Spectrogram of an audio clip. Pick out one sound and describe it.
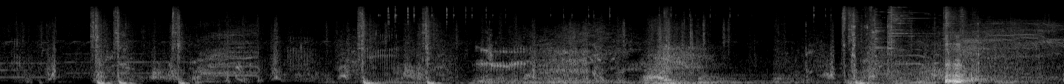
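Weapon blows strike a wild boar with sharp hits.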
